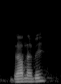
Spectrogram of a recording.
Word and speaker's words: Bernabé: Rémi Bernabé, c'est comme ça qu'on le prononce? Bernabé. Ok. Bernabéi, ok, très bien.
